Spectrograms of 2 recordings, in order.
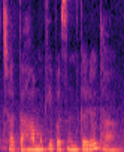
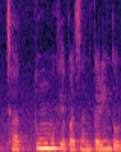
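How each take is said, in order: First: Said in the usual way. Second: "छा तूं मूंखे पसंदि करीं थो?" said louder overall, with तूं set apart from तव्हां; informal तूं stressed. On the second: Shown as a demonstration. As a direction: lean on तूं to contrast it with the polite form. ("तूं" पर ज़ोर, पूरा वाक्य ज़्यादा ऊँची आवाज़ में) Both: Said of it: "तूं and तव्हां".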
